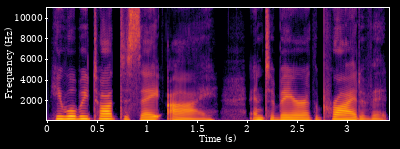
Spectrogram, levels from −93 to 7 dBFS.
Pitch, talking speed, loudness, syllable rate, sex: 185 Hz, 245 wpm, -18 LUFS, 5.1 syllables/s, female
